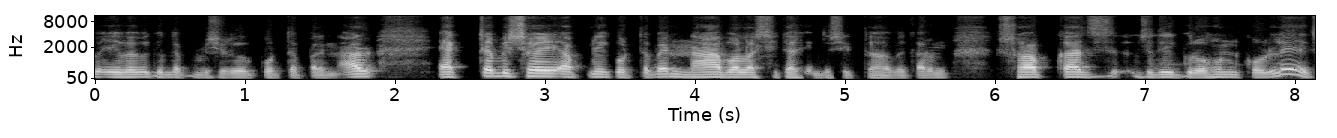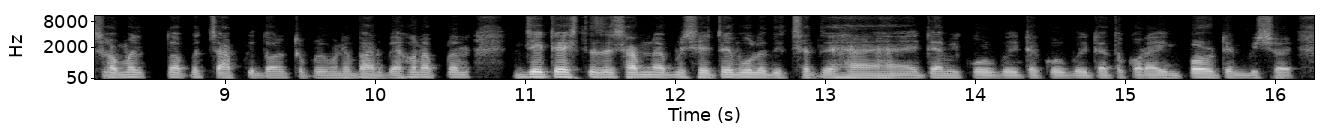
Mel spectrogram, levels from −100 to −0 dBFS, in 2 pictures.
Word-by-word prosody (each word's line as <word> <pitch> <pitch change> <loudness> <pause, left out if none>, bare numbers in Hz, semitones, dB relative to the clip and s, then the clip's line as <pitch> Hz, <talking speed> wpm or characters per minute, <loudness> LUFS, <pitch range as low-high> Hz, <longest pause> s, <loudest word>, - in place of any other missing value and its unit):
এইভাবে 120 +1 +2
কিন্তু 120 0 -4
আপনি - - -17
বিষয়টা 110 0 -5 0.2
করতে 110 -3 -5
পারেন। 95 - -5
আর 140 - +9 0.6
একটা 320 - +1
বিষয় 155 0 +9 0.2
আপনি 135 - -6
করতে 120 -4 -3
পারেন 140 0 +4
না 120 +1 +4
বলার 120 -1 +5
শিখা 110 - -2
কিন্তু 100 -2 -11
শিখতে 95 +1 -13
হবে। 90 +1 -5
কারণ 105 +1 -3 0.5
সব 125 0 +7 0.2
কাজ 130 -2 +6 0.4
যদি 120 +1 0
গ্রহণ 115 +3 +1
করলে 115 - +3 0.2
সময়ের 115 0 -1
তো - - -8
আপনার - - -10
চাপ - - -2
কিন্তু 100 -1 -9
অনেকটা 100 -1 -10
পরিমাণে 100 0 -7
বাড়বে। 100 -3 -3
এখন 120 +3 -5
আপনার 120 +3 -6 0.4
যেটা 130 -1 +4
আসতেছে 120 0 -3
সামনে 115 +1 +2
আপনি 115 +1 -6
সেটাই 115 +2 0
বলে 115 -1 +1
দিচ্ছেন 105 +1 -7
যে - - 0
হ্যাঁ, 100 -1 -3
হ্যাঁ 95 0 -5
এটাই 95 - -2
আমি 100 -1 -7
করব। 95 -2 -3
এটা 95 +1 -7
করবো, 95 +1 -6
এটা 95 - -6
তো - - -9
করা 95 - -2
ইম্পোর্টেন্ট 100 +1 +1
বিষয়। 90 -1 -4
110 Hz, 200 wpm, -24 LUFS, 100-120 Hz, 0.6 s, আর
